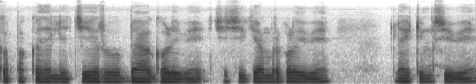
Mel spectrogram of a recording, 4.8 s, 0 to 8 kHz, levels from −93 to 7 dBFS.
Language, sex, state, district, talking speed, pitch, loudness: Kannada, male, Karnataka, Koppal, 125 wpm, 105 Hz, -16 LUFS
